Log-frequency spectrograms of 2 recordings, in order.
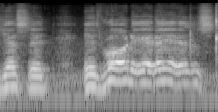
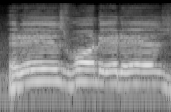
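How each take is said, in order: First: Said in the usual way. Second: Put-on hillbilly accent. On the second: Goofy voice repeat.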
